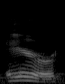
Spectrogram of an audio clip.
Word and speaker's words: heir: And he preached a sermon on Romans 8, 15, 16, and 17, and he did not know that the word heir is not pronounced like hair.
